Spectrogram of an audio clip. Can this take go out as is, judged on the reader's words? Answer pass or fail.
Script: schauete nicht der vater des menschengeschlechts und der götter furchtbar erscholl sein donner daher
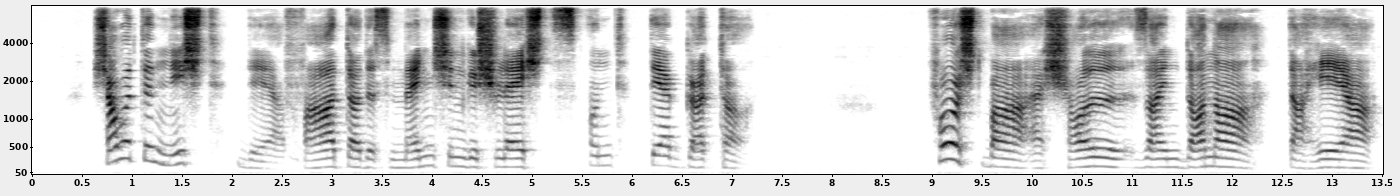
pass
